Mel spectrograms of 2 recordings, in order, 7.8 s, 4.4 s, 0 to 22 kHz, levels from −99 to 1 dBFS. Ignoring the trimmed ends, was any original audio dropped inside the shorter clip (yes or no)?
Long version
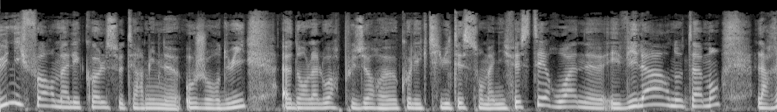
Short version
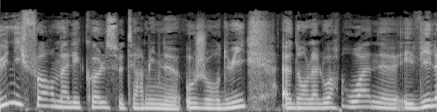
yes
